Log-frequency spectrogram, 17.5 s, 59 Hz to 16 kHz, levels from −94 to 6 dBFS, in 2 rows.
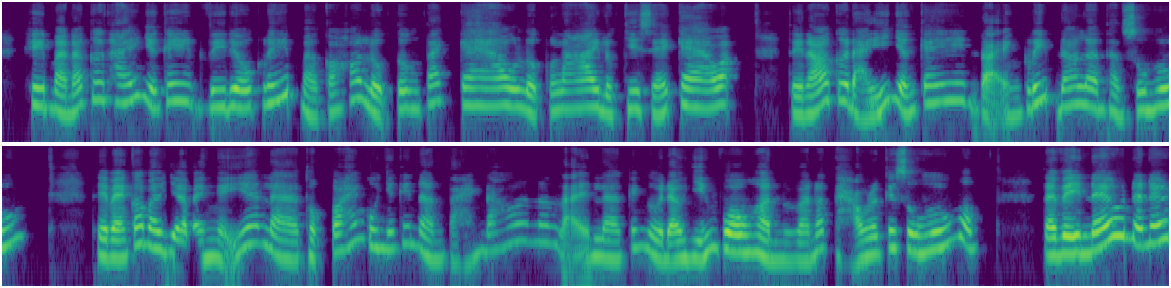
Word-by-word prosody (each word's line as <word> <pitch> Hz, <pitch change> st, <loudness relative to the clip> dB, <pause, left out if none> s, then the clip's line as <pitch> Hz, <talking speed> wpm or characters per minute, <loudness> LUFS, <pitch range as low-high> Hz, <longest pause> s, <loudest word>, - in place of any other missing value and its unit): khi 260 Hz, -1 st, +1 dB
mà 215 Hz, -6 st, -1 dB
nó 205 Hz, +6 st, -2 dB
cứ 325 Hz, 0 st, -3 dB
thấy 300 Hz, +3 st, -3 dB
những 255 Hz, -10 st, -2 dB
cái 305 Hz, +2 st, -2 dB
video 240 Hz, 0 st, +3 dB
clip 285 Hz, -, -1 dB
mà 170 Hz, -, -5 dB
có 220 Hz, -, -4 dB
lượt -, -, +1 dB
tương 230 Hz, 0 st, -2 dB
tác 285 Hz, +6 st, -5 dB
cao, 255 Hz, -1 st, 0 dB
lượt 195 Hz, -5 st, -1 dB
like, 230 Hz, +3 st, -1 dB
lượt 185 Hz, -1 st, -4 dB
chia 230 Hz, 0 st, -3 dB
sẻ 190 Hz, -3 st, -2 dB
cao 245 Hz, -2 st, +2 dB
á, 270 Hz, +1 st, +1 dB, 0.4 s
thì 180 Hz, -1 st, +1 dB
nó 200 Hz, +11 st, +2 dB
cứ 315 Hz, -1 st, +2 dB
đẩy 185 Hz, -, -2 dB
những 210 Hz, -7 st, 0 dB
cái 300 Hz, +4 st, -2 dB
đoạn 175 Hz, -, -2 dB
clip 270 Hz, -, 0 dB
đó 250 Hz, +2 st, -2 dB
lên 250 Hz, -4 st, 0 dB
thành 195 Hz, -4 st, -5 dB
xu 215 Hz, +6 st, -3 dB
hướng. 255 Hz, +7 st, +2 dB, 0.6 s
Thì 195 Hz, -, +4 dB
bạn 190 Hz, 0 st, +4 dB
có 315 Hz, -, +3 dB
bao 285 Hz, -4 st, +3 dB
giờ 225 Hz, -5 st, 0 dB
bạn 180 Hz, +3 st, -2 dB
nghĩ 190 Hz, -, -4 dB
á 325 Hz, +2 st, 0 dB
là 190 Hz, -, -1 dB
thuật 190 Hz, -2 st, -3 dB
toán 235 Hz, +5 st, 0 dB
của 290 Hz, -, -1 dB
những 260 Hz, -1 st, -4 dB
cái 325 Hz, -, -9 dB
nền 200 Hz, -, -4 dB
tảng 160 Hz, +7 st, -13 dB
đó 240 Hz, +3 st, -10 dB, 0.2 s
nó 340 Hz, -1 st, -6 dB
lại 320 Hz, -, -5 dB
là 185 Hz, -2 st, -2 dB
cái 275 Hz, -, -7 dB
người 215 Hz, -10 st, 0 dB
đạo 170 Hz, +1 st, +3 dB
diễn 185 Hz, +8 st, -2 dB
vô 235 Hz, -3 st, +8 dB
hình, 205 Hz, -6 st, +1 dB, 0.2 s
và 170 Hz, 0 st, -2 dB
nó 250 Hz, -, -2 dB
tạo 175 Hz, -, -3 dB
ra 210 Hz, -, +2 dB
cái 270 Hz, -, +1 dB
xu 250 Hz, -4 st, +2 dB
hướng 265 Hz, +7 st, +3 dB
hông? 305 Hz, -10 st, 0 dB, 0.5 s
Tại 205 Hz, -2 st, +6 dB
vì 220 Hz, +1 st, +8 dB
nếu 310 Hz, -, +7 dB
nếu 305 Hz, -, +7 dB
nếu 340 Hz, +4 st, +5 dB
240 Hz, 255 wpm, -24 LUFS, 200-280 Hz, 0.6 s, vô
